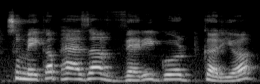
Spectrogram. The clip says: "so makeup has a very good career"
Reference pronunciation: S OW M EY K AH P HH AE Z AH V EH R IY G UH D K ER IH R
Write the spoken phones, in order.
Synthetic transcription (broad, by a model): S OW M EY K AH P HH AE Z AH V EH R IY G UH D K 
